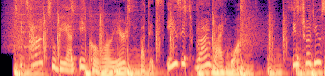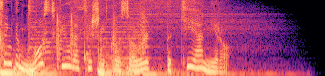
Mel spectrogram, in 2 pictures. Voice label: reklam enerjik dinamik neseli; kia

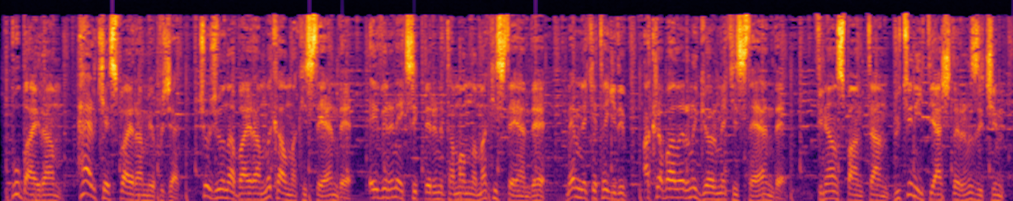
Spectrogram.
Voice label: reklam neseli karizmatik; finansbank

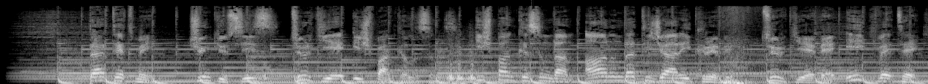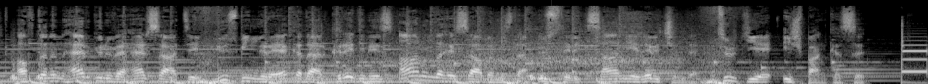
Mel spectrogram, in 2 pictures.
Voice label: reklam kurumsal neseli karizmatik; isbankasi

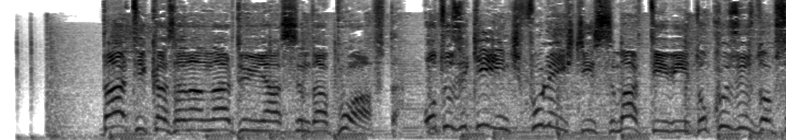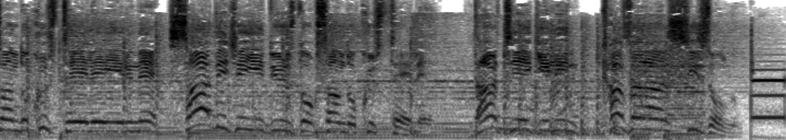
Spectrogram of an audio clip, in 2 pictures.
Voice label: reklam dinamik enerjik neseli; darty

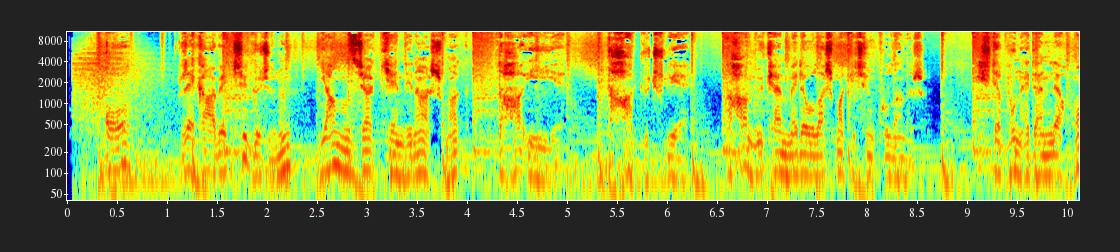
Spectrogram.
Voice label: emotion otoriter

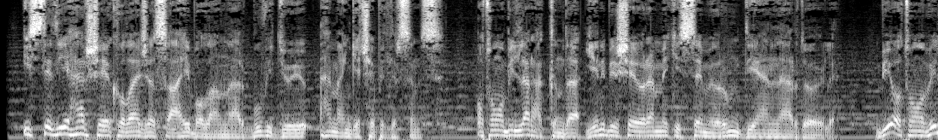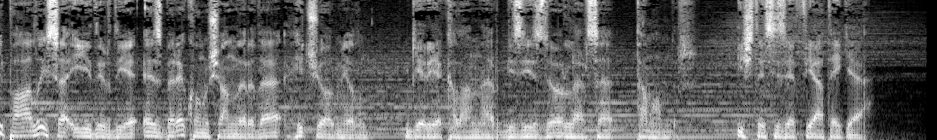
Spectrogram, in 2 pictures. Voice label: reklam karizmatik otoriter sakin; fiategea

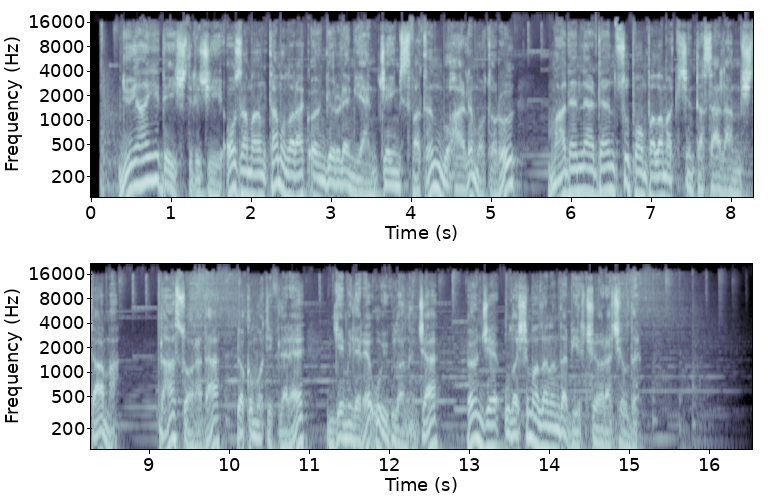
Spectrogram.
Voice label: belgesel; jameswatt

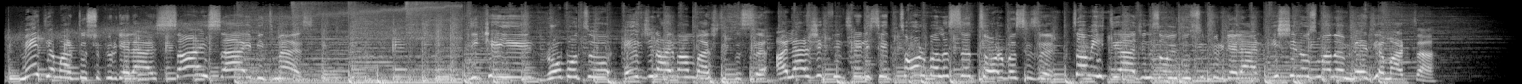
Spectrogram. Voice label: reklam; mediamarkt

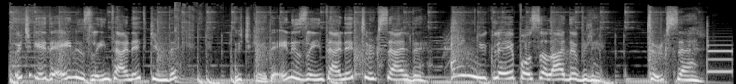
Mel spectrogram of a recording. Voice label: reklam neseli enerjik dinamik; turkcell

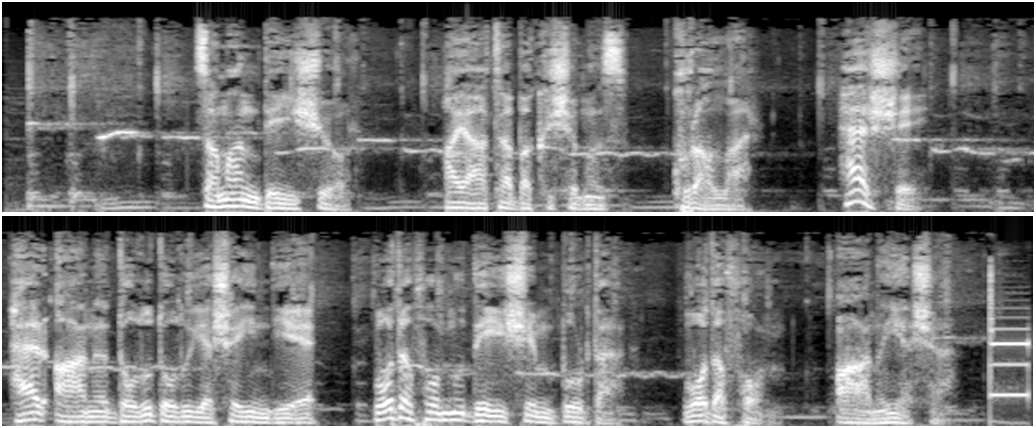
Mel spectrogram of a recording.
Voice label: reklam karizmatik; vodafone

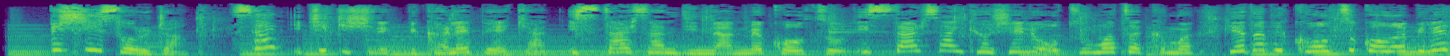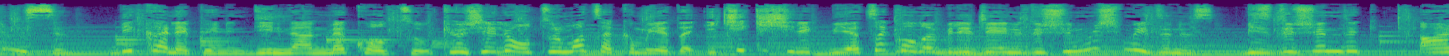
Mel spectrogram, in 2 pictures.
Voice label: reklam ilgicekici dinamik; arstil

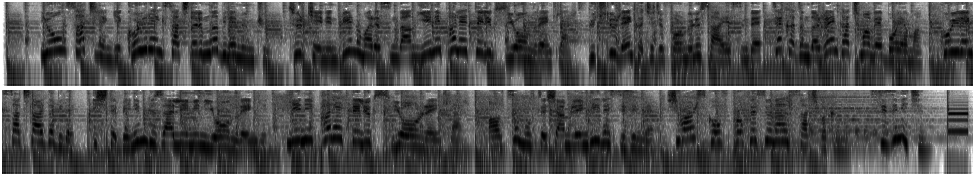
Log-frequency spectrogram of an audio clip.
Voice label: reklam gunluk enerjik; palette

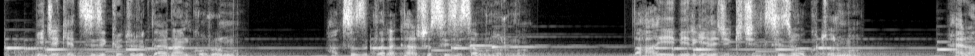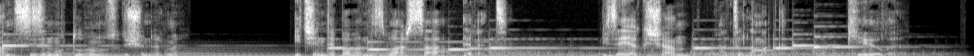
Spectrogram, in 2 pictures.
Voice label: reklam drama; kigili

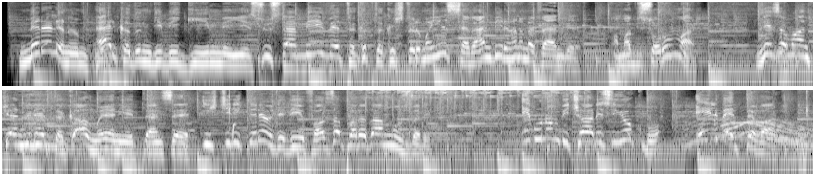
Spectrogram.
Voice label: reklam neseli; bilezikci demo

